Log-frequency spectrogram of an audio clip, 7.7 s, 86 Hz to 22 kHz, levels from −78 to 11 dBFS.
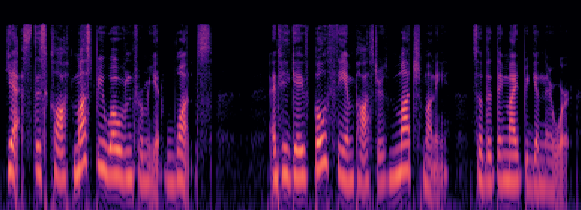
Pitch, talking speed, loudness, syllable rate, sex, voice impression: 205 Hz, 195 wpm, -20 LUFS, 4.7 syllables/s, female, feminine, slightly young, slightly powerful, slightly bright, slightly clear, slightly cute, slightly friendly, lively, slightly sharp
